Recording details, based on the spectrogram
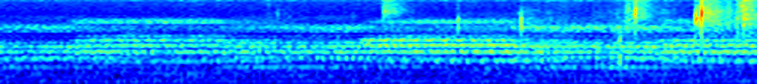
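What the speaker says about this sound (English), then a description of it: "the sirens are here again" Sirens wail with steady sustained tones, fairly faint and distant, rising a little in loudness toward the end.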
